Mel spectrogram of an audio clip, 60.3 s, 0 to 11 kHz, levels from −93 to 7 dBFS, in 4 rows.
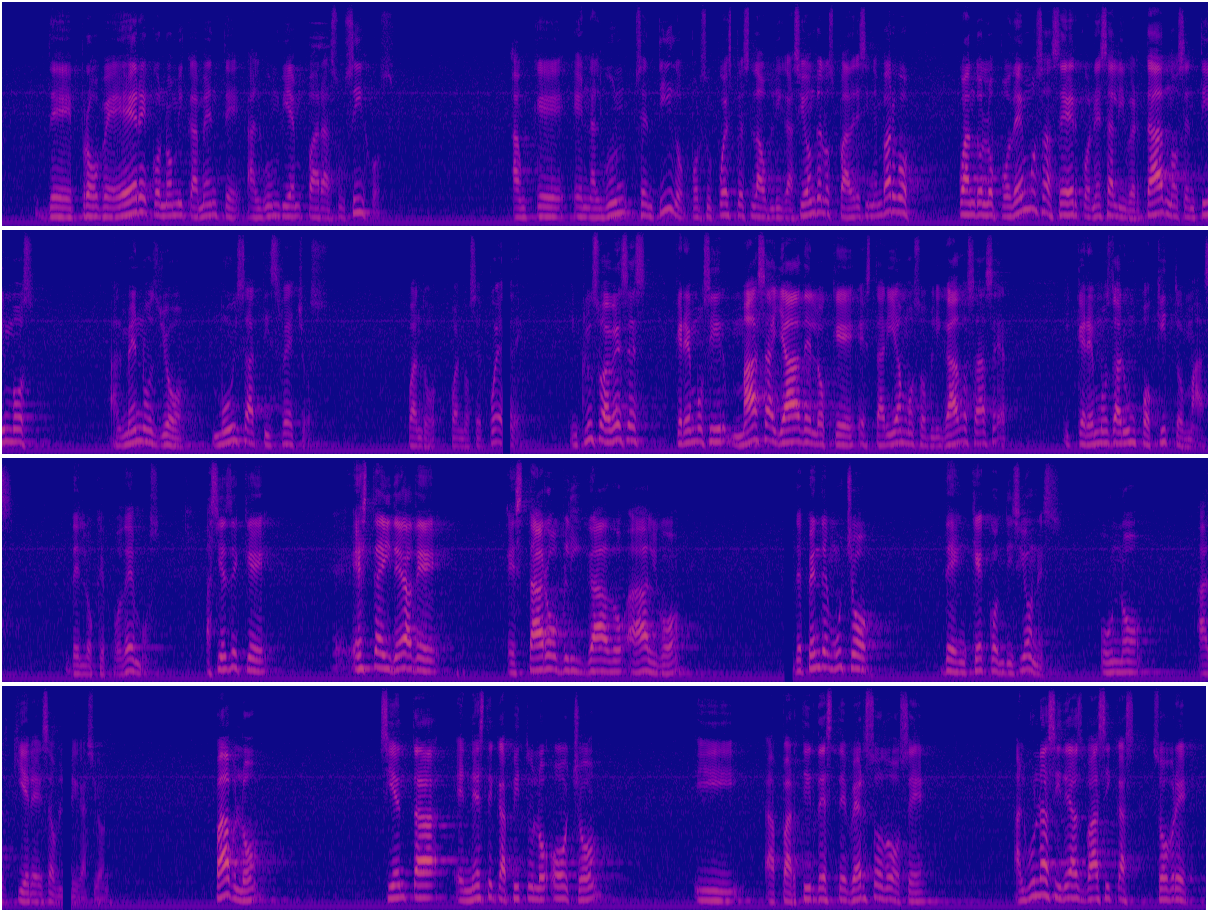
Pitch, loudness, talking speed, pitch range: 145 Hz, -52 LUFS, 100 wpm, 115-175 Hz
